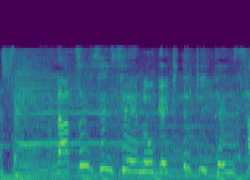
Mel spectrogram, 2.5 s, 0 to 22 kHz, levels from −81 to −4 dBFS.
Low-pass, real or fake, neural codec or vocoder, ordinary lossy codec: 7.2 kHz; real; none; none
